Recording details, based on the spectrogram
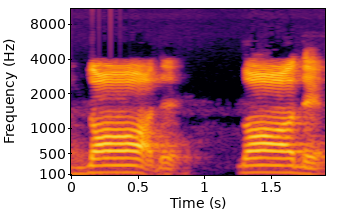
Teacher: இது தா. நாவினுடைய முழு வாயையும் பயன்படுத்தி நாவினுடைய ஓரத்தில் பயன்படுத்தி வரக்கூடிய ஒரு எழுத்து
